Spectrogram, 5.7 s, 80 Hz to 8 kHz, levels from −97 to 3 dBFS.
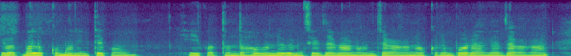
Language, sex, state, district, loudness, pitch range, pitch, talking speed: Chakma, male, Tripura, Unakoti, -15 LUFS, 200-215 Hz, 205 Hz, 170 wpm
